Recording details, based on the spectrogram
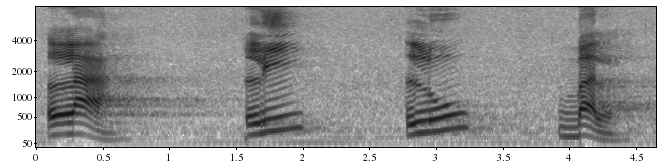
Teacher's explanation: huruf la diucapkan dengan mengangkat ujung lidah kita, dengan disentuhkan dengan langit-langit.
